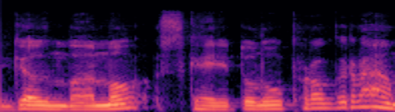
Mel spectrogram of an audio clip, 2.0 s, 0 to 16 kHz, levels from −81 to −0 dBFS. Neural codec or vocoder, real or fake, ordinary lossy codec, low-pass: codec, 24 kHz, 0.9 kbps, WavTokenizer, medium speech release version 2; fake; Opus, 64 kbps; 10.8 kHz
